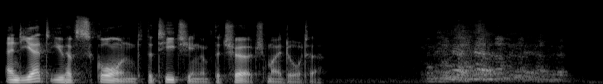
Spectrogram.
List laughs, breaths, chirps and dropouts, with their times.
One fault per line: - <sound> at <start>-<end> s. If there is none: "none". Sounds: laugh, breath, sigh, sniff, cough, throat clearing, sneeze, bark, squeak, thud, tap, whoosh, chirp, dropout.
- laugh at 4.2-5.8 s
